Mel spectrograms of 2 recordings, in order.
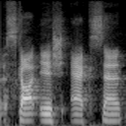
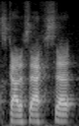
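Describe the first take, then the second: First: "Scottish" said carefully with a clear "-ish" ending; slowly fix it to "Scottish", the "sh" fully sounded; self-correction, stretched out; corrected pronunciation. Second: "Scottish" slurred to "Scottus", the "sh" dropped; sloppy pronunciation. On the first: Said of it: "I gotta do better at talking". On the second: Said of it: "Ugh, Scottish accent". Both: Shown as a demonstration.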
